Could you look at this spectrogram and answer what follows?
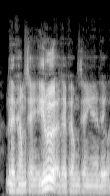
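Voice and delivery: "내 평생에 내가"를 힘없이 흐물흐물, 더 낮게 천천히; 기운 빠진 채 흐지부지 읽기. Shown as a demonstration. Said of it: "이렇게 읽으시면 안 돼요". (잘못 읽는 예, 흐물흐물 힘없이)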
